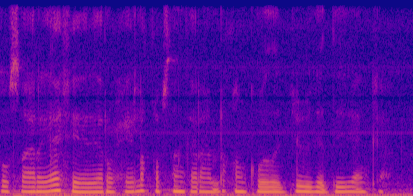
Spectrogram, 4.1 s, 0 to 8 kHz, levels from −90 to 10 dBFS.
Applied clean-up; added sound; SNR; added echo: none; none; none; none.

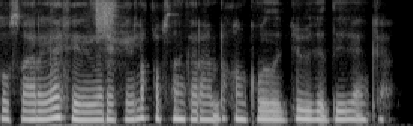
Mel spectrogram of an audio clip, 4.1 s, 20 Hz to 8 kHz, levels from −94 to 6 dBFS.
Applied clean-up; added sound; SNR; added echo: neural mask model Resemble Enhance denoiser.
